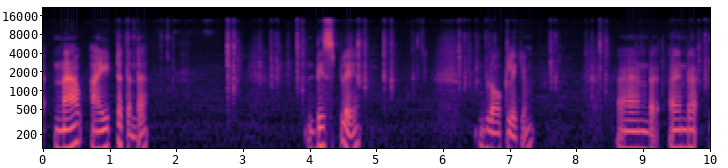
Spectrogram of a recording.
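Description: Typing on a computer keyboard: a scattered, irregular run of keystroke clicks.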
